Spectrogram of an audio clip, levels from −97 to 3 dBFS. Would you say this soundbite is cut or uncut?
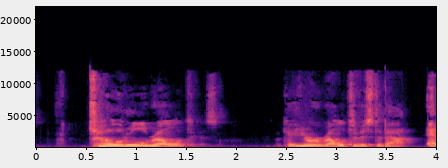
uncut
